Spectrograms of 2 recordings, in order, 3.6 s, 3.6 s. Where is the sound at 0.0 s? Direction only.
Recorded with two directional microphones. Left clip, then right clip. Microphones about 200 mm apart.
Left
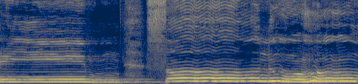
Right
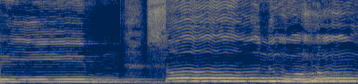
25° left (ahead or behind).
